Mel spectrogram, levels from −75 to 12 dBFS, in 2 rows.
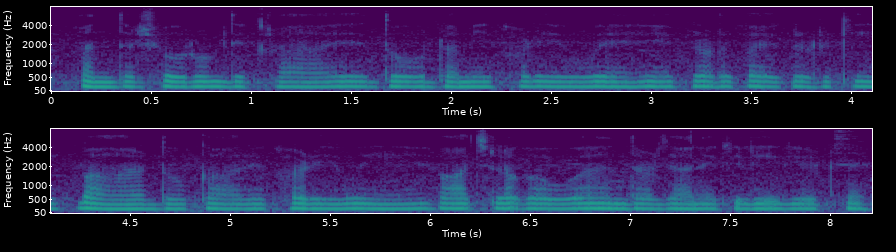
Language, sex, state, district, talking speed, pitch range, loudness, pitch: Hindi, female, Uttar Pradesh, Deoria, 220 wpm, 170-175 Hz, -31 LUFS, 175 Hz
